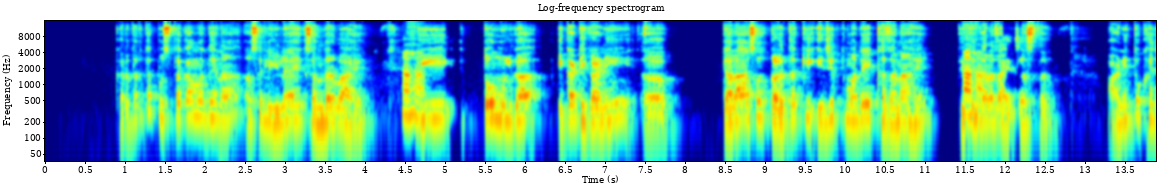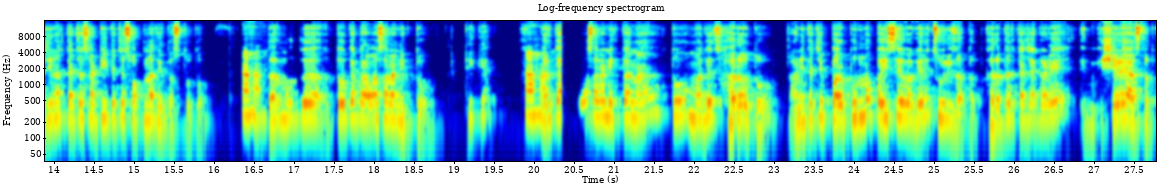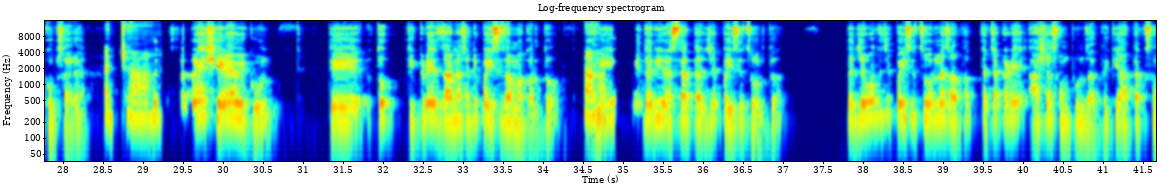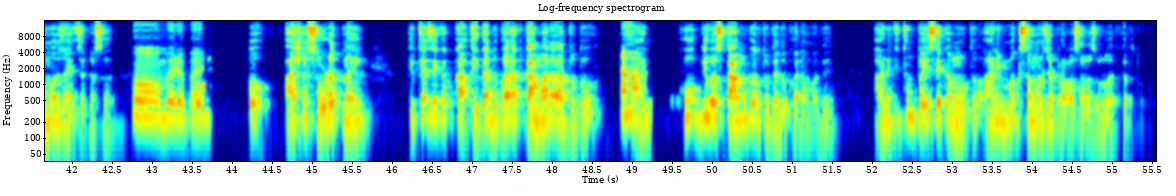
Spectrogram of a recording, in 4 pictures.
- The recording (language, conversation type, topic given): Marathi, podcast, पुस्तकं वाचताना तुला काय आनंद येतो?
- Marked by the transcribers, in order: other background noise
